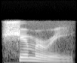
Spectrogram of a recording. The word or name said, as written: shimmery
